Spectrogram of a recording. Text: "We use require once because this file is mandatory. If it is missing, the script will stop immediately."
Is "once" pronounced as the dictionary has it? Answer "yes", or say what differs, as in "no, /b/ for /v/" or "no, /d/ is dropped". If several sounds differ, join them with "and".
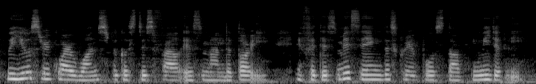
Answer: yes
